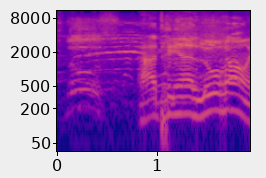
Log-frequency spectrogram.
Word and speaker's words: Adrien Loron: Adrien Loron, if you want to say it right, and he's the man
